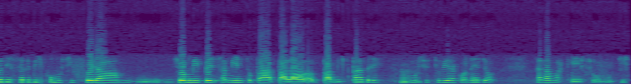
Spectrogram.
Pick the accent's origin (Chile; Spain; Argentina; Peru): Spain; Andalusia; yo soy de Andalucía y yo tengo mis padres enterrados allí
